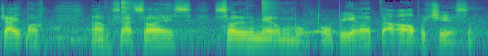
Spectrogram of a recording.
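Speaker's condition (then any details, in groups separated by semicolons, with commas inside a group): Stroke; sometimes speaks a bit slowly, lost some learned local West African languages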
